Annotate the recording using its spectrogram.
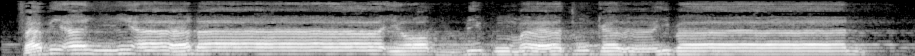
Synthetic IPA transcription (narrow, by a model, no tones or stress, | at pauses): fabɪʔajːɪʔaːdaː | ʔɪɾˤɑbːɪkʊmaːt̪ʊkaðɪba | n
